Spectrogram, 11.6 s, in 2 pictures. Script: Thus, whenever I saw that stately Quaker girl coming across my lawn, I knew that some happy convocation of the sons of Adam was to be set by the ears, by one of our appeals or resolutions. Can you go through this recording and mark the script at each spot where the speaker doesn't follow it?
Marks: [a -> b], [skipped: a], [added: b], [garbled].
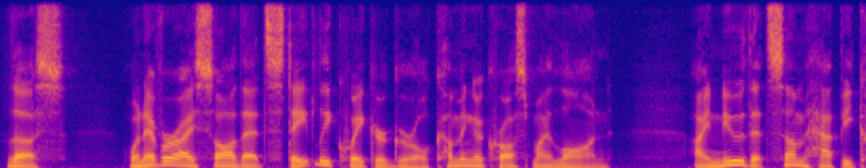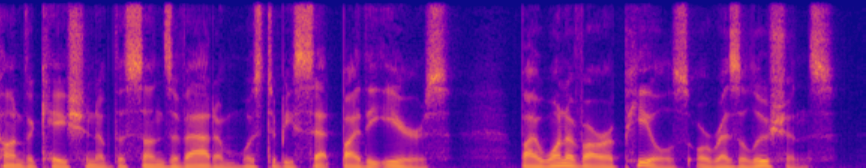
Thus, whenever I saw that stately Quaker girl coming across my lawn, I knew that some happy convocation of the sons of Adam was to be set by the ears, by one of our appeals or resolutions.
